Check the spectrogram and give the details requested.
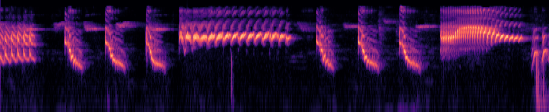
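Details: Asian pied starling prompt song for a newly bought bird that has gone quiet: repeated downward-sweeping harsh notes, about one every half second, broken by a long buzzy rattle and a loud high squeal.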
